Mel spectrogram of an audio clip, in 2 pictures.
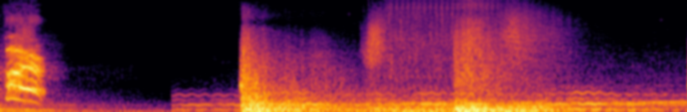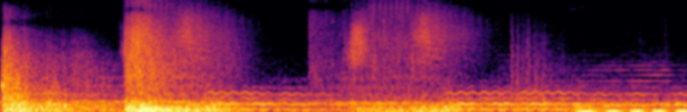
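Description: Deep booming explosions and blasts roll through the Destroy All Humans game in several heavy waves, each swelling loud then fading, with rumbling tails and bursts of gunfire between them.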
